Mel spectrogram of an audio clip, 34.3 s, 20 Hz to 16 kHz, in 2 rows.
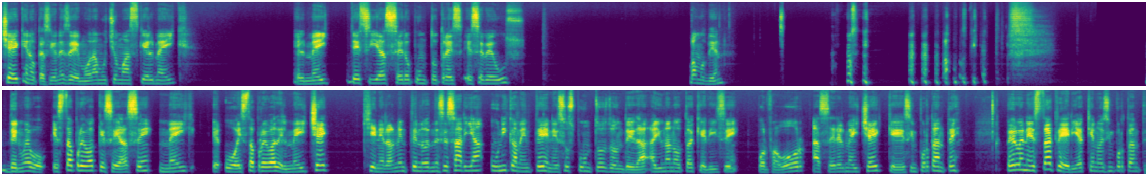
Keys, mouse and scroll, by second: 5.5-6.6 drag, 10.6 click, 11.2 scroll down 1, 34.1-34.3 drag.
